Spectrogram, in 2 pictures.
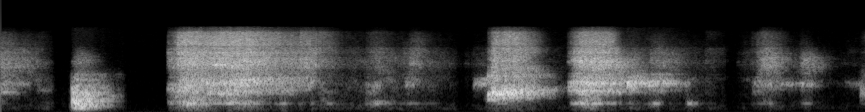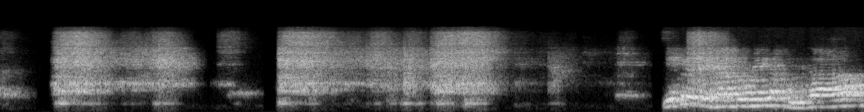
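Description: Ice being scooped from an ice bin into a glass: several separate bursts of crunchy, hissing noise, each lasting up to about a second and a half.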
